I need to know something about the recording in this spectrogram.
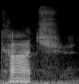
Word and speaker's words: Koch: don't know that doesn't K doesn't sound like cook to me now if their family pronounces it that way then sure but that's how mayor Ed cotch pronounced his name same spelling yeah it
